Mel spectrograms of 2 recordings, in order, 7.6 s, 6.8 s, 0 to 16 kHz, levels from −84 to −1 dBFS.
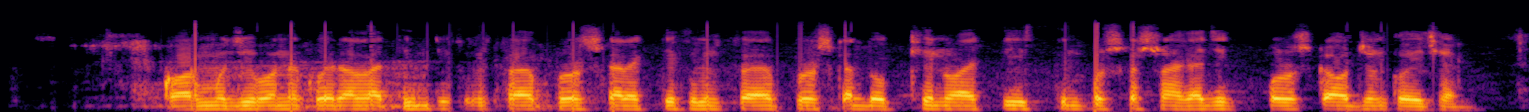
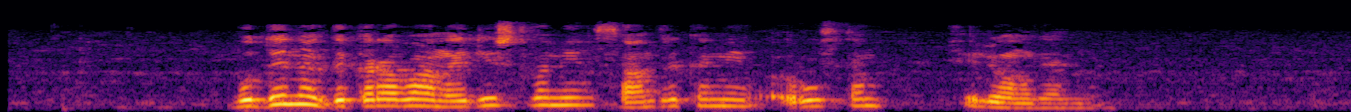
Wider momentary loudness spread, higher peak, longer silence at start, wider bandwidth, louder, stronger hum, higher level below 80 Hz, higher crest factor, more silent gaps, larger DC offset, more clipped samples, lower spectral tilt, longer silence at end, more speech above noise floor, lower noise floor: second, 6 LU vs 15 LU; about the same, -2 dBFS vs -2 dBFS; second, 0.65 s vs 1.15 s; about the same, 7.4 kHz vs 7.6 kHz; about the same, -16 LUFS vs -17 LUFS; neither; first, -48 dBFS vs -60 dBFS; about the same, 14 dB vs 16 dB; neither; neither; neither; first, -7.5 dB/octave vs -5 dB/octave; second, 0.3 s vs 1.3 s; about the same, 36 dB vs 34 dB; about the same, -51 dBFS vs -51 dBFS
